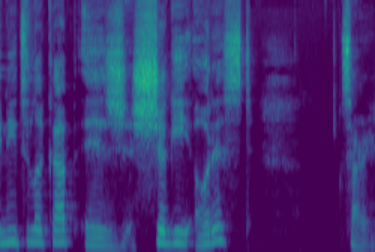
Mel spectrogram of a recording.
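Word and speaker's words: Shuggie Otis: would say you need to look up is Shuggy Otis. Sorry, Shuggy Otis, and it's spelled Shugggie, and then last name Otis.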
